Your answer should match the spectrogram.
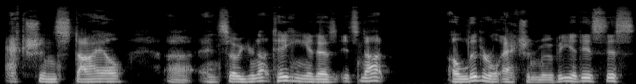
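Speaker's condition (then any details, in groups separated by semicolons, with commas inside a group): Cleft lip and palate; nose still slightly crooked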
